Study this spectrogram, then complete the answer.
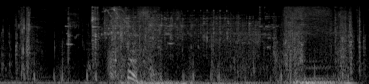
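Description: A magical burst whooshes and hisses.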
